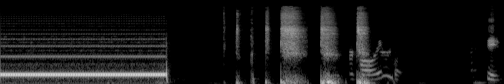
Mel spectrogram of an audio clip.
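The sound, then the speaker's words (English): Telephone dial tone humming steadily for under two seconds as a call is placed, then cut off and followed by a few short clicks and bursts and brief voice-like sounds. “So I'm going to call and ask for Murray.”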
